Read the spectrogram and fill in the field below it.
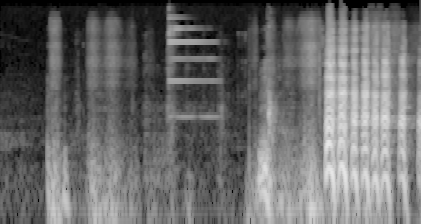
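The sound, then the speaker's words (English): A single soft bell rings once with a clear, bright, lingering tone, set between short vocal bursts and followed by a rapid string of loud, dog-like barks. “The quietest bell.”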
